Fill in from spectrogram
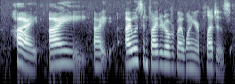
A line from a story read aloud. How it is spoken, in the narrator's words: I stammered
